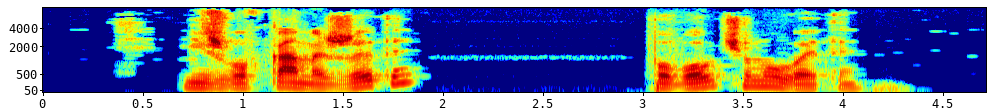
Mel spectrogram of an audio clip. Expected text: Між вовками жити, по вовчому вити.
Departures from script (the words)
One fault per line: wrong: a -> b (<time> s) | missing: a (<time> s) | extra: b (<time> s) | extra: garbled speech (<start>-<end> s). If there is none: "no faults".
no faults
